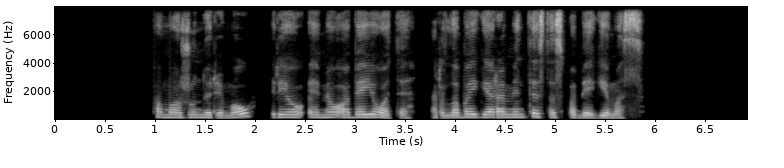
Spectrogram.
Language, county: Lithuanian, Klaipėda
